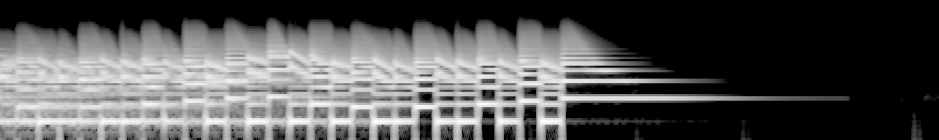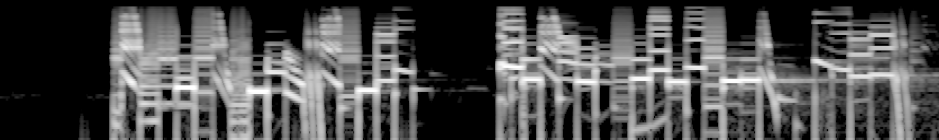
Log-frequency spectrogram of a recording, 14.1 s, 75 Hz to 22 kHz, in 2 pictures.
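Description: Arturia MicroFreak synthesizer played through a Behringer DR600 digital reverb pedal. A rapid run of repeated notes stops about four seconds in and rings out in a short reverb tail. After a couple of seconds of silence a new patch starts, choppy notes with sliding, swooping pitches.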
